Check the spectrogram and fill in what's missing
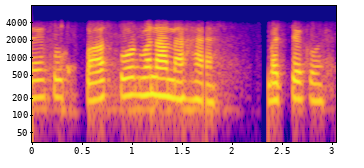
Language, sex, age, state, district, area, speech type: Urdu, female, 60+, Bihar, Gaya, urban, conversation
